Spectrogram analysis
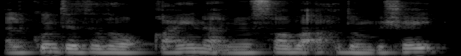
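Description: A man reading the lines of a fussy, thoughtful middle-aged male detective in an audiobook, in a measured, reflective way. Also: medium pitch, steady tone, warm tone, close to an everyday voice. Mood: calm, probing.

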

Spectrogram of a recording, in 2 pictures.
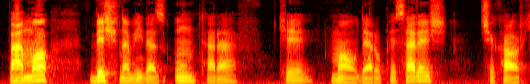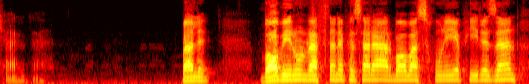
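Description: A man's voice: medium pitch, no echo. Male folk-tale storyteller, dry close voice. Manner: warm, dramatic, addresses listeners directly. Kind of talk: audio folk-tale narration.

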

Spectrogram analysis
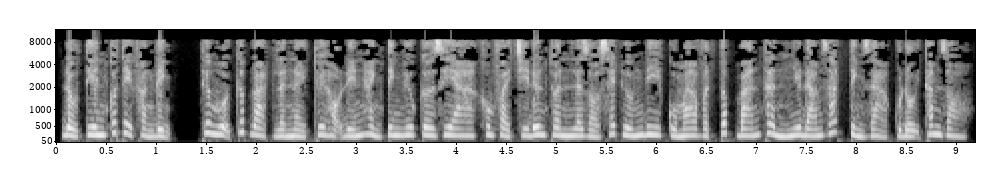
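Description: A woman narrates a fantasy audiobook in an even, steady read. Her voice is mellow and warm with a husky, breathy edge, and the recording is dry and close with no room sound. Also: mid-range voice, fairly quick, few pauses, no room sound. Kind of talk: scripted narration.

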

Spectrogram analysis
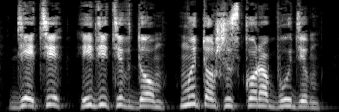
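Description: A woman reading aloud and voicing a sharp-tongued, stern old grandmother who gives curt orders. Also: medium pitch, brisk, no echo, clean studio sound, lightly acted. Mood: commanding. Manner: caustic, commanding.

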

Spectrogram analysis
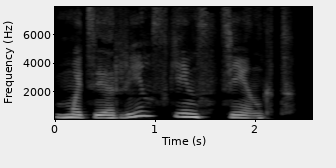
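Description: A woman voicing a wise, sardonic old male talking cat who speaks in a slow, stern, mocking drawl. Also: mid-range voice, no room sound, clean studio sound, natural voice.

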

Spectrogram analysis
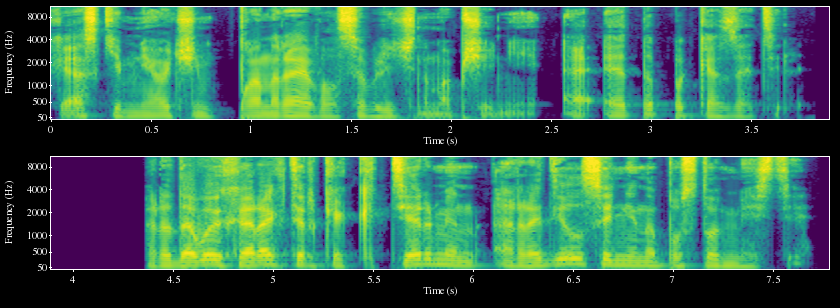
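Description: Give me a measured male audiobook narrator with a dry, close sound. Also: lowish voice, fairly even intonation, vocal fry, darkish tone, no room sound. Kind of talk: audiobook reading.

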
